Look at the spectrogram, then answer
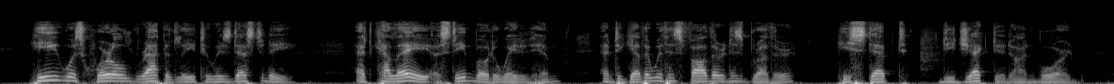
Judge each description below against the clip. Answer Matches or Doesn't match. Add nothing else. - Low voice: Matches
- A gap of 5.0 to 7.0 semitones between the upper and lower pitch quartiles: Matches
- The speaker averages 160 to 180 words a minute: Doesn't match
